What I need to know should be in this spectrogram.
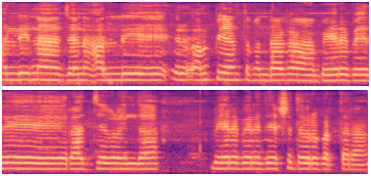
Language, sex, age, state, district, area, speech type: Kannada, female, 30-45, Karnataka, Vijayanagara, rural, spontaneous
